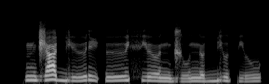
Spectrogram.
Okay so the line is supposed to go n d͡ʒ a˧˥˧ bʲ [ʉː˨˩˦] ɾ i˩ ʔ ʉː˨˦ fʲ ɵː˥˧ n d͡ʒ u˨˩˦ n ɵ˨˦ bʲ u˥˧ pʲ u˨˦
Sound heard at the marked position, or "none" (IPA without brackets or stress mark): ʉː˨˩˦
